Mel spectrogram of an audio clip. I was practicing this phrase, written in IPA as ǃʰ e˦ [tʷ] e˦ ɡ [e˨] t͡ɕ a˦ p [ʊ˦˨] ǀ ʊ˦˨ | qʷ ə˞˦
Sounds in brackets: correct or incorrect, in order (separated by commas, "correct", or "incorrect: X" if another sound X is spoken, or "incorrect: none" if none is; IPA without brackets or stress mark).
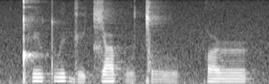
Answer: correct, correct, incorrect: ʊ˨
